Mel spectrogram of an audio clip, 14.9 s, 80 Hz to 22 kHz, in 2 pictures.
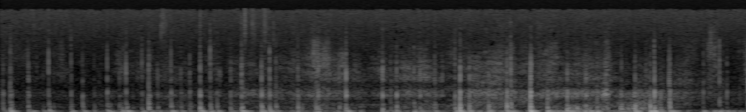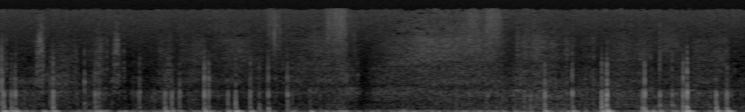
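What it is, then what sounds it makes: Hardcover book tapped with fingernails. Long nails tap quickly along the top edge of a navy moth-print hardcover book with a printed blue cover resting on a microphone. The taps are dense, short and dry, with a low hollow thud around 130 Hz and little high-end brightness.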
